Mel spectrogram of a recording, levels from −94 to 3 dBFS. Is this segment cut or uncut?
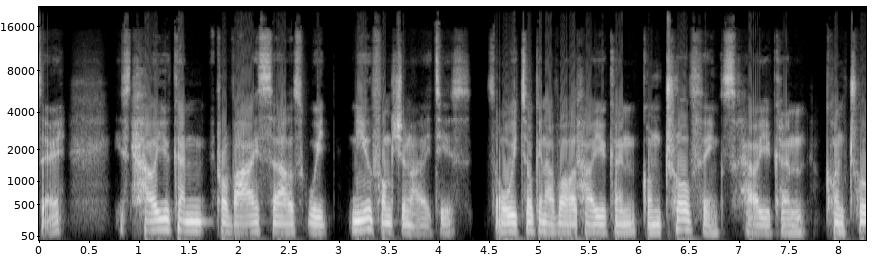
cut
